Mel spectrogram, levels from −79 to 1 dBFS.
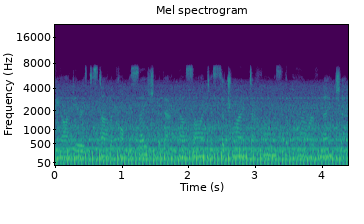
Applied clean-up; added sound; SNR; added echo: none; Engine / Aircraft; -4 dB; none.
